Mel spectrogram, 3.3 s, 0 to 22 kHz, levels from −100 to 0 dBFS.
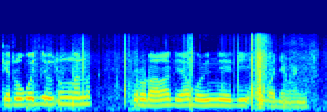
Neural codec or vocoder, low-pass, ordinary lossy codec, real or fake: none; 7.2 kHz; none; real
